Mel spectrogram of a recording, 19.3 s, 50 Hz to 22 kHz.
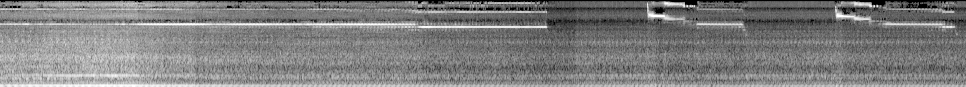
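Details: BMW E92 335i at smooth petrol idle: steady high whistle/screech from a leaking small vacuum hose section; PCV valve cover suspected but fixed by replacing the hose.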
